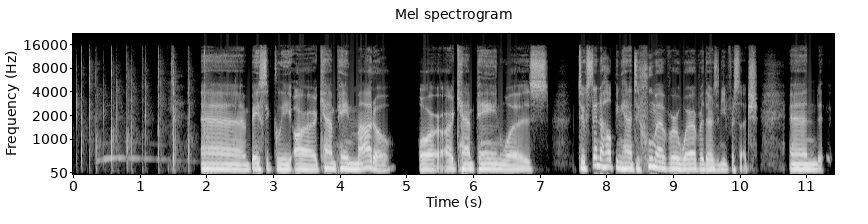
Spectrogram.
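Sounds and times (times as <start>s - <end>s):
sharp hand claps: 0.0s - 2.1s
speech: 1.9s - 11.3s.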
